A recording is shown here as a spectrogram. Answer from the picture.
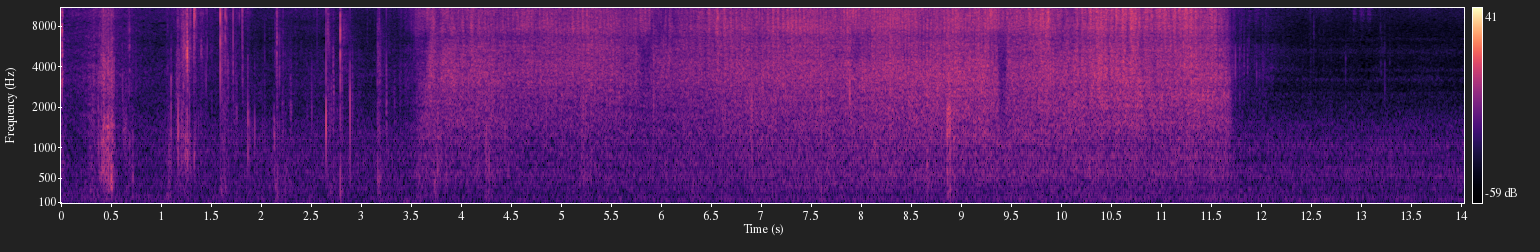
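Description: Comet Silberwirbel spinner firework: the lit fuse crackles and spits for about three seconds, then the spinning charge gives a steady, loud hiss for about eight seconds that cuts off suddenly as it burns out.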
